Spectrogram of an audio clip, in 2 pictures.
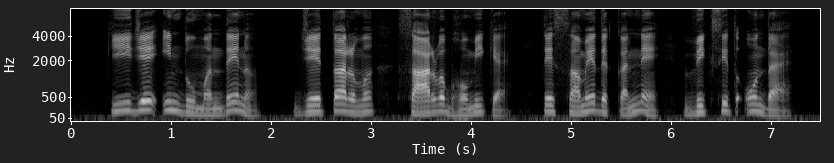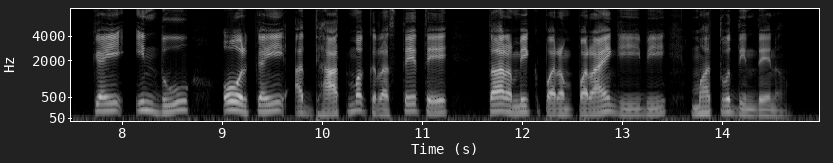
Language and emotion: Dogri, neutral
